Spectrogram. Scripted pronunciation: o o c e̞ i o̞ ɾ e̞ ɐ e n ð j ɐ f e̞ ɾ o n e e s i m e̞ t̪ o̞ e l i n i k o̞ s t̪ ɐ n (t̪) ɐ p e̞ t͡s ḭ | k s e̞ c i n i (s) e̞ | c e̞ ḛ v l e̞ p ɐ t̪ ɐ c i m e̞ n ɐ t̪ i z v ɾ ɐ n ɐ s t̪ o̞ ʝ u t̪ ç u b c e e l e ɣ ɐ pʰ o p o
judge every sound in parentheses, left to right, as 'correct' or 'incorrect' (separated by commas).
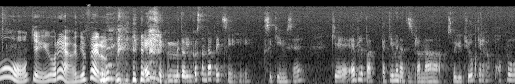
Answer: incorrect, correct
